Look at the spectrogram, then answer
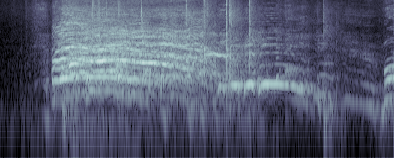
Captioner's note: people cheer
